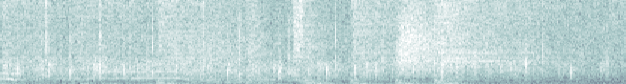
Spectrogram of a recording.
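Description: Live acoustic jazz from a piano, upright bass and drum kit trio, with low plucked bass notes under cymbal strokes. A held mid-range tone bends in pitch about a second in.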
